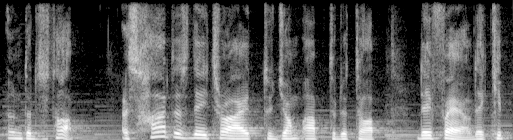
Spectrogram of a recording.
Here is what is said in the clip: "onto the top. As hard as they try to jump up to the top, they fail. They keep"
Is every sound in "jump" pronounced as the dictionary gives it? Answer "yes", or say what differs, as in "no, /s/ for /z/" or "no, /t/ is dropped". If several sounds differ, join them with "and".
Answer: yes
